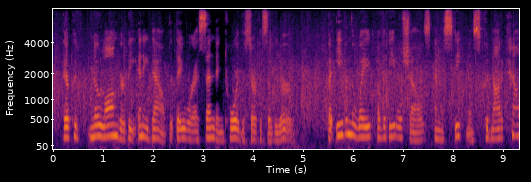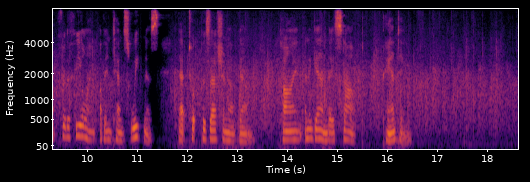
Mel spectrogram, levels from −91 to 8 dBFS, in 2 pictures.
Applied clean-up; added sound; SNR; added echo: none; Applause; 13 dB; none.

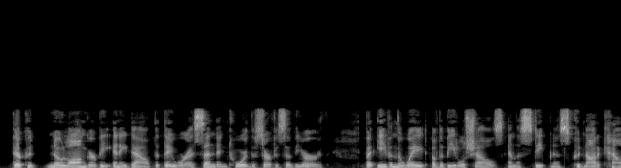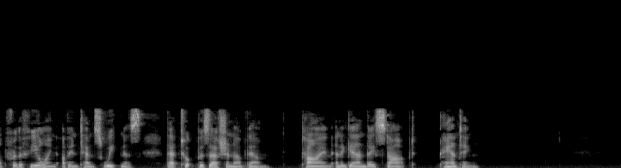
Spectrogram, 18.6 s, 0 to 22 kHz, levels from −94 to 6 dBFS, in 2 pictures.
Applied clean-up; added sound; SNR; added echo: none; none; none; none.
